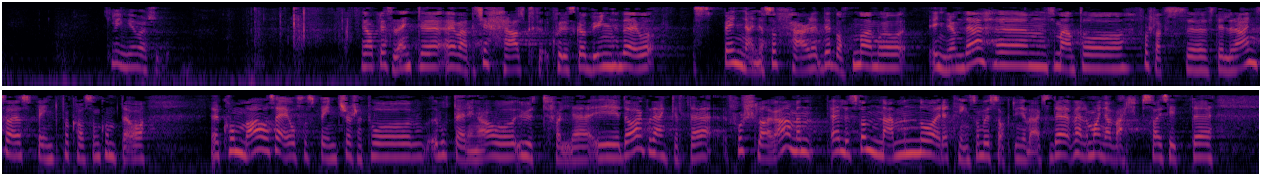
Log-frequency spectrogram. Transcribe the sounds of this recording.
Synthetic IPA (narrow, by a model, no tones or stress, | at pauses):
lɪŋəæʂ | jɑːpʰɾɛsɪd̪ɛnt̪æ̰ɪʋæɪt̪ɪ̥çəhæːlt̪kʰʊɾæskɑbʏnːd̪ɛæɾjʊ | spɛɲːənəsɔfæːɽd̪ɛbɑt̪ːnd̪ɑːæɪmɔjʊ | ʔɛnɾəɔmd̪ɛsɔmænt̪ʰɔfɔʂɭɑːɡsst̪ɪlːəɾənsɔɛɾjʊspɛɲt̪pʰɔkʰɑːsɔmkʰɔmt̪ʰə̰ɔ | kʰɔmːəɔsɔæɾjʊɔsːɔspɛnt̪ʃøːʂɑk̚pʰɔʋʊt̪eːɾɪ̰ŋɑ̰ɔʉːt̪fœlːəɪd̪ɑːɡ̚pʰɔd̪ɛɛŋkəlt̪əfɔʂɭɑːɡəmɛnjæhɑɾlʉst̪ʰɔnɛmnnoːɾət̪ʰɪŋːsɔmʋʊɾəsɑ̰k̚t̪ʉnːəɾʋḛːɡsɔd̪ɛæɾʋɛld̪ɪmɑŋːəhɑɾʋæɾt̪sɔɑɾɪsɪt̪ː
